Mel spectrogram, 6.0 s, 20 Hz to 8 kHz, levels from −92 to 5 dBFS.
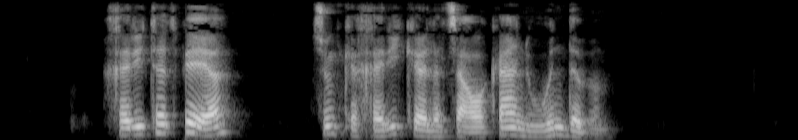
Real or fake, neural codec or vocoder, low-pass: real; none; 7.2 kHz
